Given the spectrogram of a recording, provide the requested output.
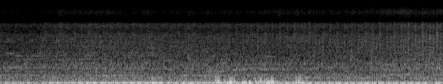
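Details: Car just started after its drained battery was charged with a charger; the charger is removed and the engine idles to charge through the alternator and warm up: a steady, even low idle with a smooth rumble and no knocks or misses. Normal.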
